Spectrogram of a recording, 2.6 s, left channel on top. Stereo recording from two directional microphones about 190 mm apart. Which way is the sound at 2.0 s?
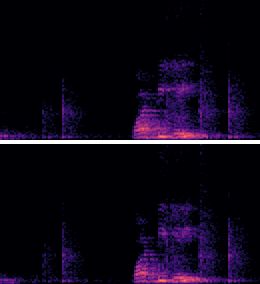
Centre (ahead or behind).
